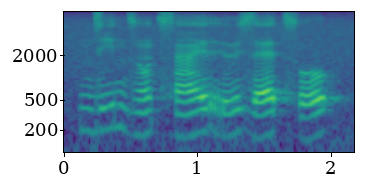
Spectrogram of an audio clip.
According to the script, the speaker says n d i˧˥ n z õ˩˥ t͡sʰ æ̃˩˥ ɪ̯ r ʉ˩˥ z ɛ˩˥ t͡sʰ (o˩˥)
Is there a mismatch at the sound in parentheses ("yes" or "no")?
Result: no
